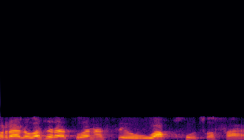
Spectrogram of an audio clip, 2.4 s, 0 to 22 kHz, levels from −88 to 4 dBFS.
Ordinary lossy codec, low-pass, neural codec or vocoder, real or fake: none; 3.6 kHz; none; real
